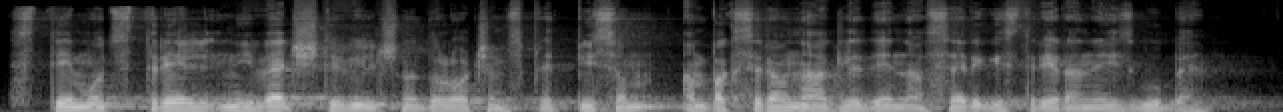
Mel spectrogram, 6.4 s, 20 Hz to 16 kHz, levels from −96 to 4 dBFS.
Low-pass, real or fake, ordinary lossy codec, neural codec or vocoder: 14.4 kHz; real; Opus, 32 kbps; none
